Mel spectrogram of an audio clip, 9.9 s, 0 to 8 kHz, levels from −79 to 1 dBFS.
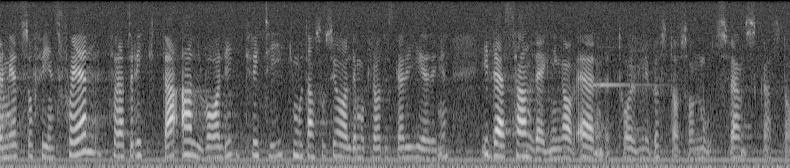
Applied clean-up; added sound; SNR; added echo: none; Piano; 16 dB; none.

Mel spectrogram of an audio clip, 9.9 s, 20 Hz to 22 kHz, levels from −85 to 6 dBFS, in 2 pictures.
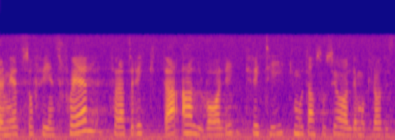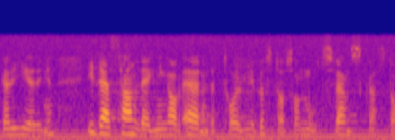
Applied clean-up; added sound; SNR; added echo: none; none; none; none.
